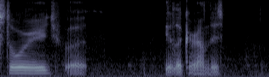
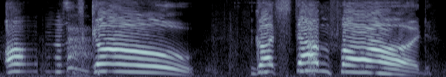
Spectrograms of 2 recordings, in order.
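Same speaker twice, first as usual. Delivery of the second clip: high, loud, drawn-out cheer; 12 semitones higher, 13 dB louder, much slower than usual. Real, not acted. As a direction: celebrate loudly. Celebrating finding name tag.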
